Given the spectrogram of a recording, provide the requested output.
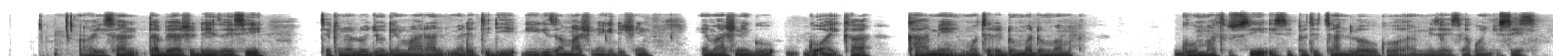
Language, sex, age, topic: Gamo, male, 18-24, government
